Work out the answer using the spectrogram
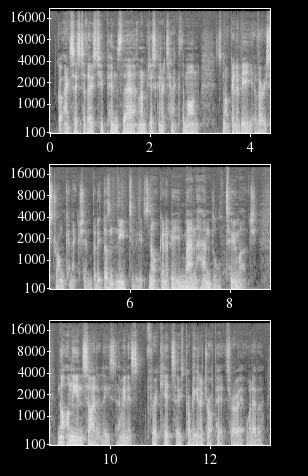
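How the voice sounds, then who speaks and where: A man's voice: sits low, brisk, vocal fry, hardly any pauses. A man giving casual, informal hands-on commentary as he works through an electronics build, half talking to himself. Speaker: electronics hobbyist presenter.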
